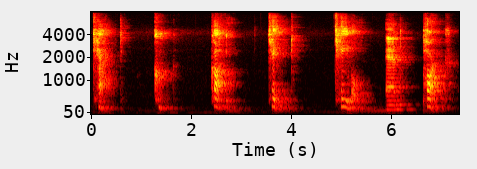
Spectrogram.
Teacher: For the K sound, the back of the tongue rises and presses firmly against the soft pallet, completely blocking the airflow. You can see the back of my tongue moving up and sealing against the roof of my mouth.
